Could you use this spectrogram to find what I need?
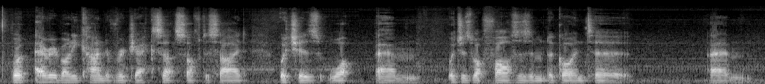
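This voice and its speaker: The speech is mumbled at a moderate pace. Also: man. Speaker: film reviewer. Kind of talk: casual talk to camera. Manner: hesitant, mumbling.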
